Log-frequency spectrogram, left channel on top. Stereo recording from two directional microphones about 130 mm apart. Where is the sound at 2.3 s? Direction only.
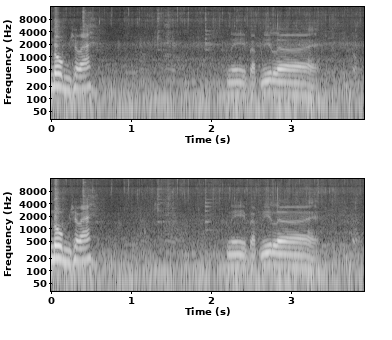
45° right (ahead or behind).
